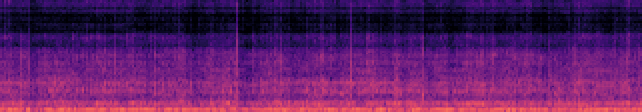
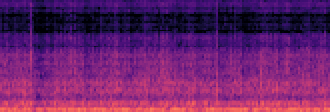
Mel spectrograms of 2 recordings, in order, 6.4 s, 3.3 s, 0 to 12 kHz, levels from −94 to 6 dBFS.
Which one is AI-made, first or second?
first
